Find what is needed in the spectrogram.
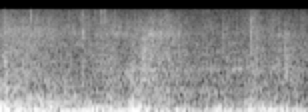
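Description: Quiet meeting-hall background: faint murmur of distant voices over steady room noise, with people moving about.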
